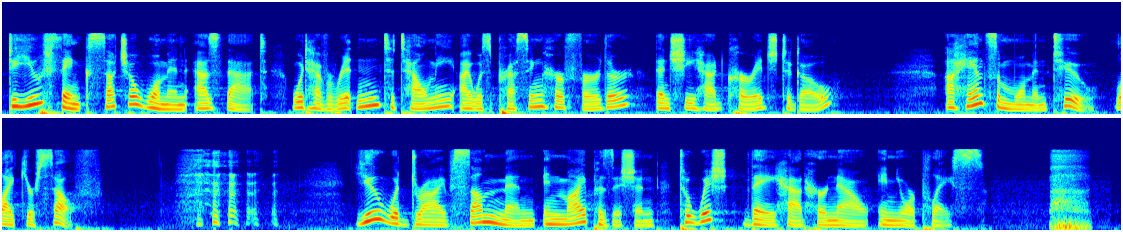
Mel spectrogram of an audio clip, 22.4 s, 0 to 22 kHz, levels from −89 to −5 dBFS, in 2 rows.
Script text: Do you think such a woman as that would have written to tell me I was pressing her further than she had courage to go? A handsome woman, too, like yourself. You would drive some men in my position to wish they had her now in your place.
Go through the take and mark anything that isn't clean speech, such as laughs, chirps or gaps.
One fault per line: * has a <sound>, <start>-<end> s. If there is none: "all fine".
* has a laugh, 12.9-14.0 s
* has a breath, 21.7-22.1 s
